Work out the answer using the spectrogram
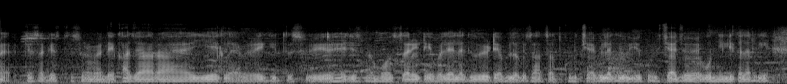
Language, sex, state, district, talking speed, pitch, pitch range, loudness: Hindi, male, Bihar, East Champaran, 165 wpm, 75 Hz, 75-80 Hz, -27 LUFS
